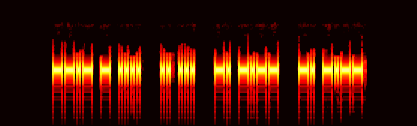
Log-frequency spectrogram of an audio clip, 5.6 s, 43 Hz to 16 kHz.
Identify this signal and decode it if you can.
Morse code, heard as a keyed tone, about 30 wpm, 600 Hz. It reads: QTH IS NY NY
